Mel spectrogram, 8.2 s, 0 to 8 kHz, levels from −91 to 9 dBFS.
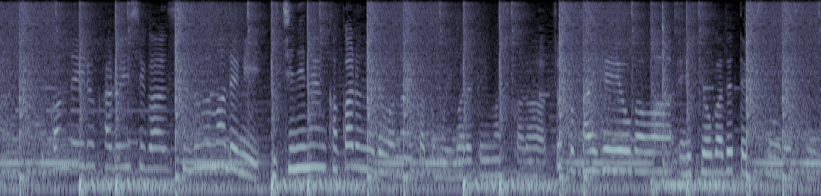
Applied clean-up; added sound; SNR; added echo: none; Bass drum / Snare drum / Drum kit; 0 dB; none.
